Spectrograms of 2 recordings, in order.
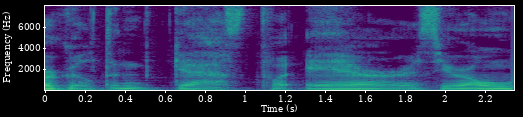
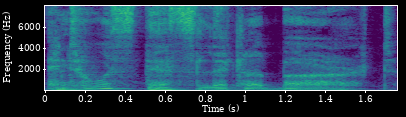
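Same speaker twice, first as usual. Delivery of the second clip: sibilant, eerie, swooping, ghostly hissing voice. Narrator reading a ghostly man approaching the listener, hissing. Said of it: "the ghost hissed".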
